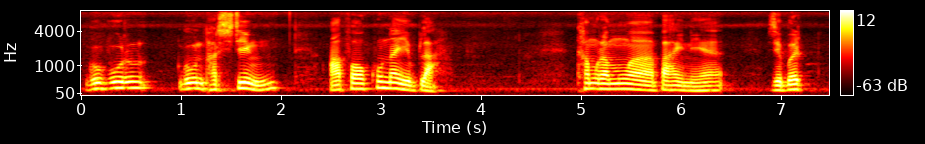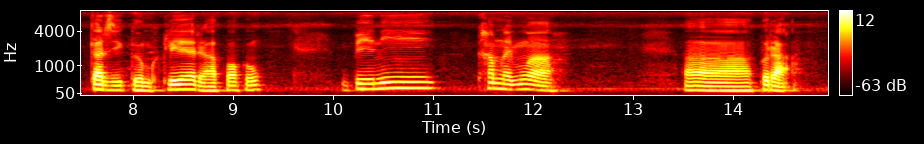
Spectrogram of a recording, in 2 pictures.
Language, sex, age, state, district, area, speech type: Bodo, male, 18-30, Assam, Kokrajhar, rural, spontaneous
